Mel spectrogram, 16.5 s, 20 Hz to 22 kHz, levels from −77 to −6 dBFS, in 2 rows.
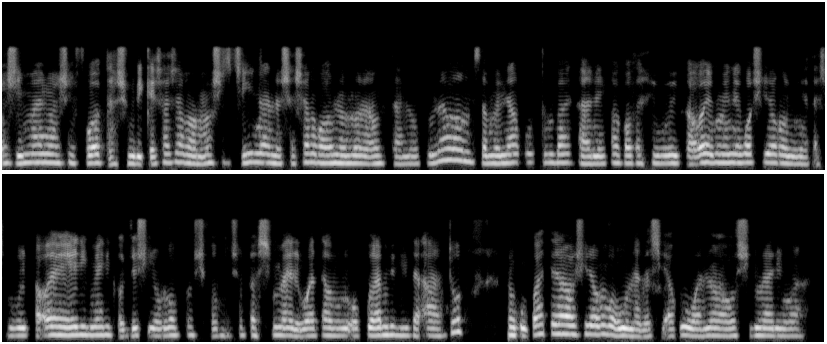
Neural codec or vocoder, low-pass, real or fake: codec, 16 kHz, 2 kbps, FreqCodec, smaller model; 7.2 kHz; fake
